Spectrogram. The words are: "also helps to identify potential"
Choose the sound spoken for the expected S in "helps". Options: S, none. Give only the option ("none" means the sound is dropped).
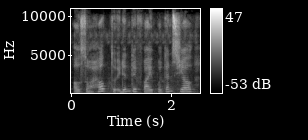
none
